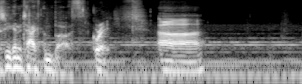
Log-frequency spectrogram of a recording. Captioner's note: none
